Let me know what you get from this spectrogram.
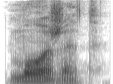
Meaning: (adverb) ellipsis of мо́жет быть (móžet bytʹ): maybe, perhaps, possibly; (verb) third-person singular present indicative imperfective of мочь (močʹ)
- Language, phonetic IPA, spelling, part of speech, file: Russian, [ˈmoʐɨt], может, adverb / verb, Ru-может.ogg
